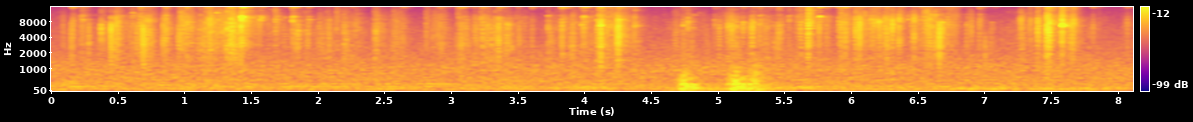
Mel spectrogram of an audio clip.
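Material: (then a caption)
Metal. Long manicured nails tap and jiggle a silver metal charm bracelet with many beads and charms worn on a raised wrist. The charms clink in quiet, bright, metallic jingles and taps that die away almost at once, with a brief softer, lower rustle near the middle of the clip.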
